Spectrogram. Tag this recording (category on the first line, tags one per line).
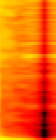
Instrument samples > Synths / Electronic
bassdrum
basedrum
perc
one-shot
bass-drum
drums
kick-drum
